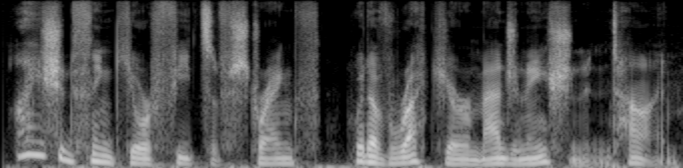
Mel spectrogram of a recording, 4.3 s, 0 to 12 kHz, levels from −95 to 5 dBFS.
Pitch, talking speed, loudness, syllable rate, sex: 115 Hz, 195 wpm, -21 LUFS, 4.9 syllables/s, male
